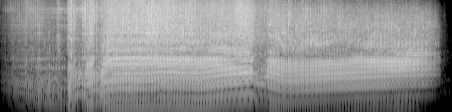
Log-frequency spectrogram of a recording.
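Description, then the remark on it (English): Loud Harley motorcycle engines roar past a front entrance, revving up with a brief dip in pitch midway before climbing again, holding a steady growl for several seconds before cutting off abruptly. No voices. “The motorcycles roared past the front entrance.”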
